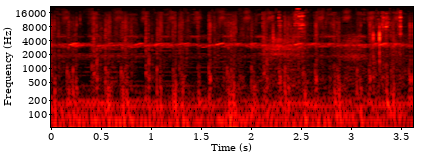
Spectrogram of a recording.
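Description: Horse hooves clip-clopping in the Lord of the Rings Online video game, a steady, quick rhythm of hoofbeats over a constant background hum, with no talk.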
